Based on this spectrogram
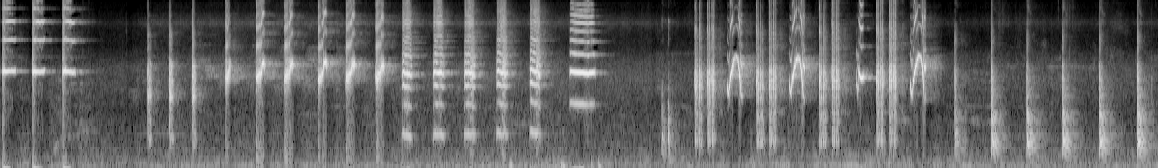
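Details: Energetic black-winged myna song packed with varied fill-in phrases. Ringing metallic notes give way to fast rows of harsh, buzzy chips. A brief piercing whistle follows, then more scratchy repeated notes, delivered several per second.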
